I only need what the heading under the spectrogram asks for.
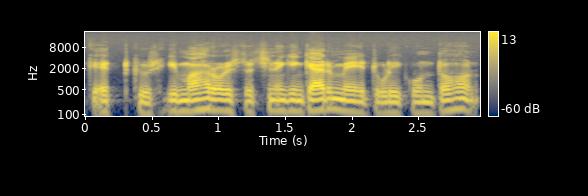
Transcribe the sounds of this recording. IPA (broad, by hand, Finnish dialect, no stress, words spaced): et kyl sekim mɑhrolːist et sineŋkiŋ kærmei tuli kun tohon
